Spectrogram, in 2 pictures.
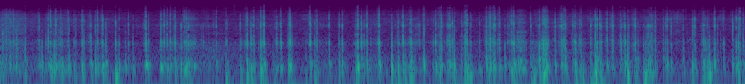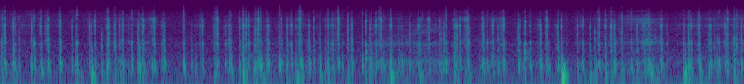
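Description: Long nails tap rapidly on the top and sides of a thin, glossy purple plastic sheet curved into a hollow half-tube. The result is a quiet, continuous patter of short, dry, crisp clicks with almost no ring, a hollow low body, and a bright crackly edge.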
